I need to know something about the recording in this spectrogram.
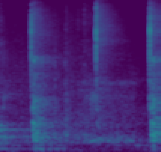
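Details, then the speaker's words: Carbureted Honda Shadow motorcycle after four months standing, ignition on, engine off: the low-mounted fuel pump gives three sharp clicks about a second apart, each sending fuel to the carburettors. The owner suspects stale petrol. Normal priming. "Ето това е горивната помпа. Този мотор е с горивна помпа. Намира се ето тук долу. При всяко щракване качва гориво."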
